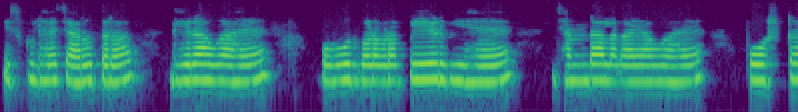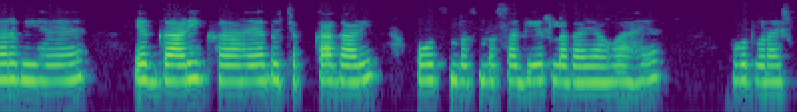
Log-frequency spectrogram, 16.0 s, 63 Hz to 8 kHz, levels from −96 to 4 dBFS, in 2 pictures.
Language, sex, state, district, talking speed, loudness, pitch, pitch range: Hindi, female, Jharkhand, Sahebganj, 135 wpm, -20 LUFS, 245 Hz, 240-255 Hz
